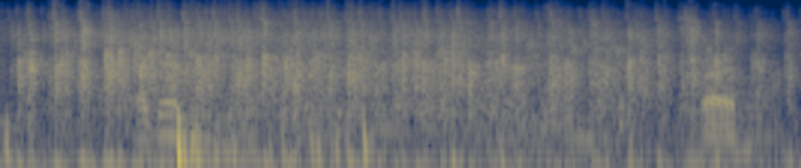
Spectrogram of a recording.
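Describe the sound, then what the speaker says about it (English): Applause from a conference audience at a beacon technology event, loose scattered clapping at a modest level mixed with some talking and stage noise. "Round of applause for Matt"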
